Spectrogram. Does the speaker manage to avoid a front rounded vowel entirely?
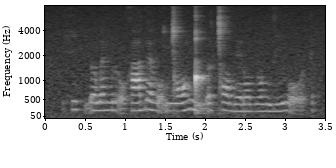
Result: yes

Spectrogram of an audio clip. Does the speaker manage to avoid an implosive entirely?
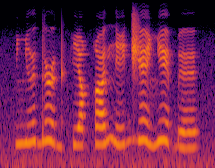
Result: no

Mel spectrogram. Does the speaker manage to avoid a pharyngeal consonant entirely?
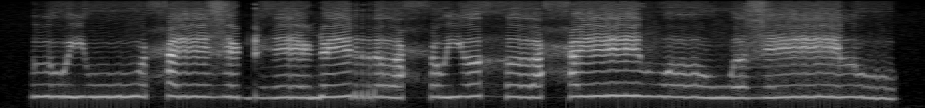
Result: no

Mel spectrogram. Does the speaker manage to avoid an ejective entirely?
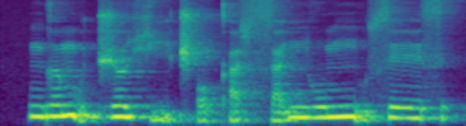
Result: no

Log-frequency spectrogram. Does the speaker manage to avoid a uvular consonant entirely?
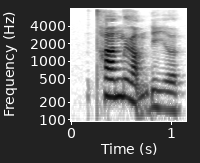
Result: yes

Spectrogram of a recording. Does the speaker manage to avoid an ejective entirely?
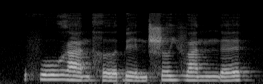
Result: yes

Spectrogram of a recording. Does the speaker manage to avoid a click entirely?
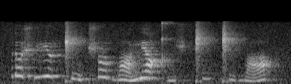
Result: no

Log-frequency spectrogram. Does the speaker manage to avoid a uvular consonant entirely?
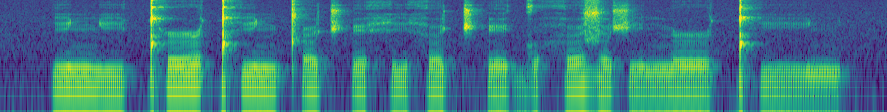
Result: yes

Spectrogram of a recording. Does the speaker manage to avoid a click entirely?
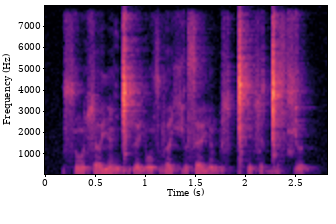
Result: no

